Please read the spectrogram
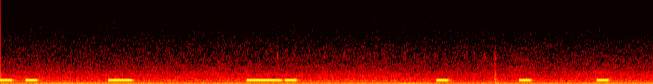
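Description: Short electronic beeps on one steady mid pitch, about seven at uneven intervals, mostly brief with one longer, over the low rumble of a moving car's cabin.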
